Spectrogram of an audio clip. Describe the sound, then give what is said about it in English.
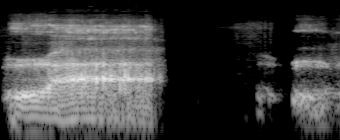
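A person makes a long, guttural, burp-like croak imitating a shark's scream, about a second long and loud, followed by a pause and a couple of shorter rough vocal grunts. “That sounds like a burp.”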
